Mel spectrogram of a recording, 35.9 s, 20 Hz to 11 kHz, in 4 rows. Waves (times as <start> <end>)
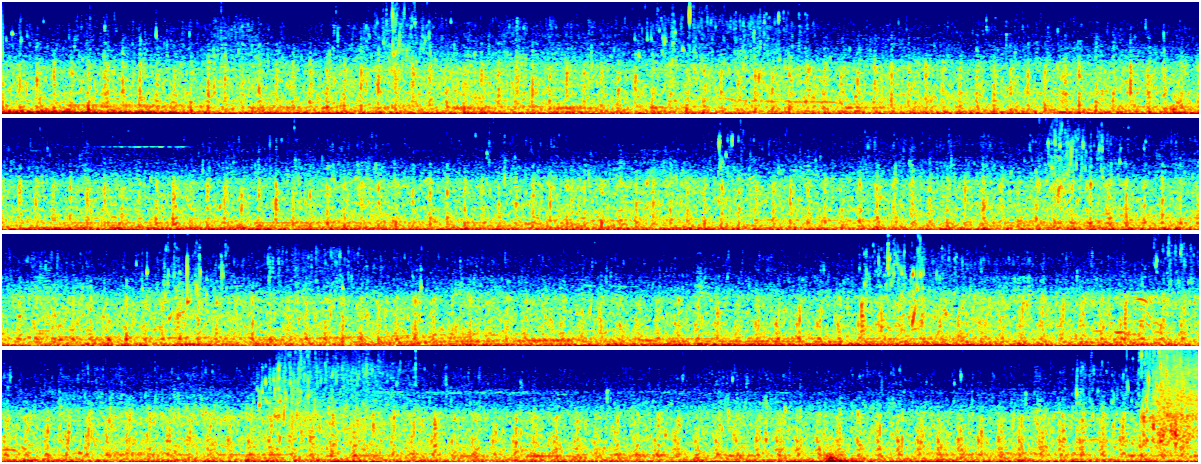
35.3 35.9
